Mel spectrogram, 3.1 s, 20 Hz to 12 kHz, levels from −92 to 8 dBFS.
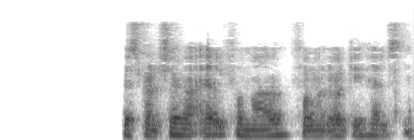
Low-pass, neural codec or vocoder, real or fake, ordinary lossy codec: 7.2 kHz; none; real; AAC, 32 kbps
